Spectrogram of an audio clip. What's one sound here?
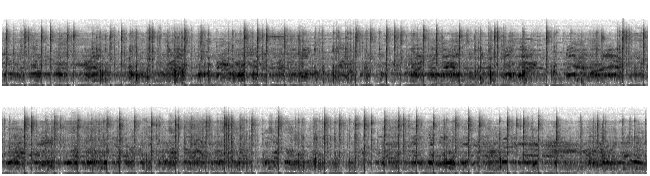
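Rapid punches, blasts and explosions from a fighting video game crack through a television speaker.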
